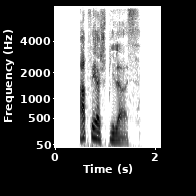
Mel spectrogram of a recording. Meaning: genitive of Abwehrspieler
- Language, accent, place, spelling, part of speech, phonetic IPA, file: German, Germany, Berlin, Abwehrspielers, noun, [ˈapveːɐ̯ˌʃpiːlɐs], De-Abwehrspielers.ogg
